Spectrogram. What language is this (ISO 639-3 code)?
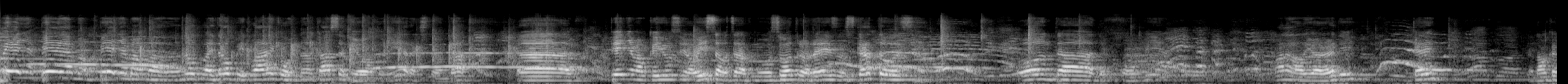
eng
